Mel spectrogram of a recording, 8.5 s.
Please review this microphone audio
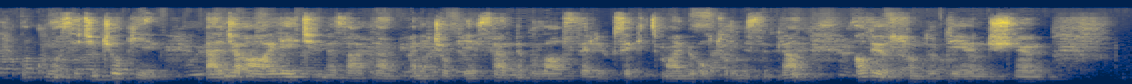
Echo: present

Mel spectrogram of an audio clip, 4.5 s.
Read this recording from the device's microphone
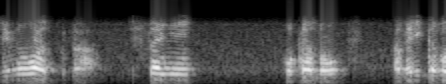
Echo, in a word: present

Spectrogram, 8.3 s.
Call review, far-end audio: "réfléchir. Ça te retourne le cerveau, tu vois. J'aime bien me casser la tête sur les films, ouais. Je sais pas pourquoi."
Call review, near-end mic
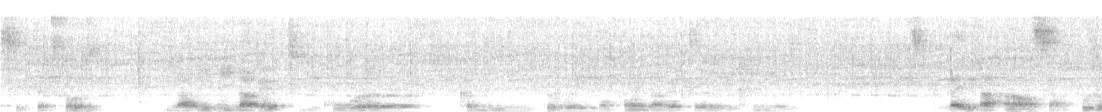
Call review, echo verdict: none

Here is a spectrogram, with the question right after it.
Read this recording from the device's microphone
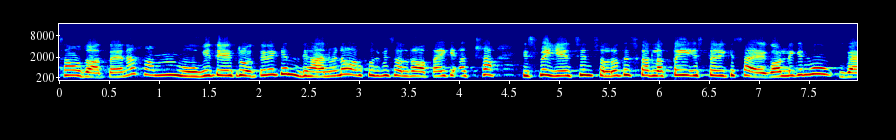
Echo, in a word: present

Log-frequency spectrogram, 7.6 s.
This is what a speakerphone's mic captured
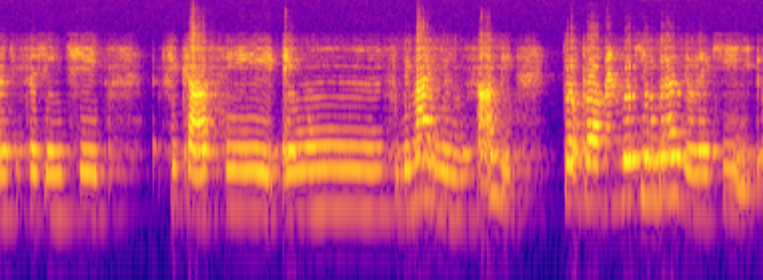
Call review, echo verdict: present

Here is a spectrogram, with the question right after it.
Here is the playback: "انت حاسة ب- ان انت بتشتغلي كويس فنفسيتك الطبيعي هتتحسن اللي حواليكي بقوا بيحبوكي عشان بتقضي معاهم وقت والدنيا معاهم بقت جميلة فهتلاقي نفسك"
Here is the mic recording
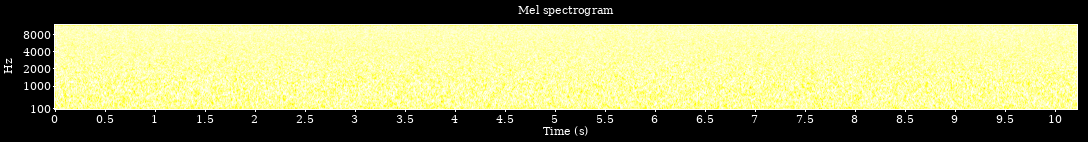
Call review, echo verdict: none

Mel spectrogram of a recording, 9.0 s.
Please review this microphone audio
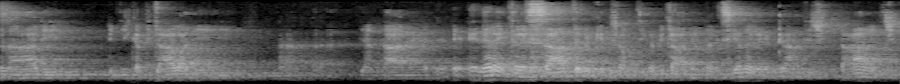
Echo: present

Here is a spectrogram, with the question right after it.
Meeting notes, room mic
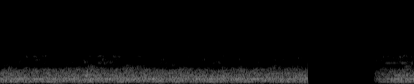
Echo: none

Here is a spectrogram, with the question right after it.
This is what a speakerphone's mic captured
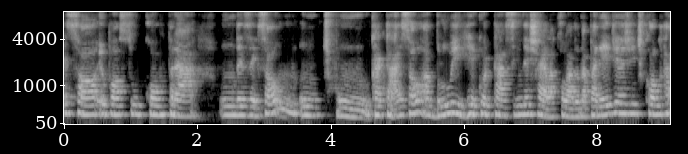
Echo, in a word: present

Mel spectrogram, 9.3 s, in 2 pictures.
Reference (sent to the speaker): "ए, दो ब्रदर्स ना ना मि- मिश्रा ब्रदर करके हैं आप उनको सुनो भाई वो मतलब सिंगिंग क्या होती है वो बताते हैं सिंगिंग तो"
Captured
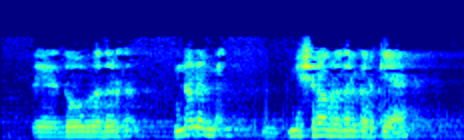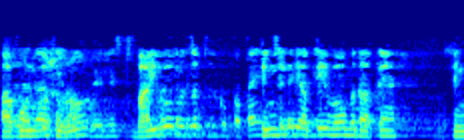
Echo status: present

